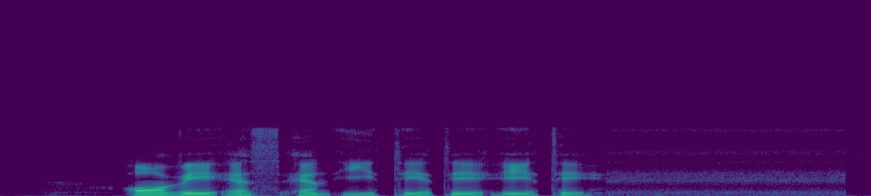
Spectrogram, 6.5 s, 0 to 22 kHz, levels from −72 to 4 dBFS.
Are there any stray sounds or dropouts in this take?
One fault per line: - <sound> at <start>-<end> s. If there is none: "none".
none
